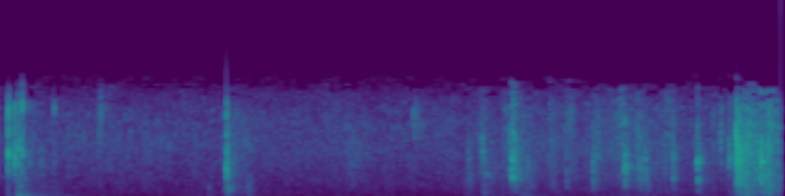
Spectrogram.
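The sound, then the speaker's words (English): A back door is opened and closed, with a sharp clunk at the start, a click partway through, scattered rattles of the latch and a final heavier thud. No one speaks. “Why the back door, Mr.”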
